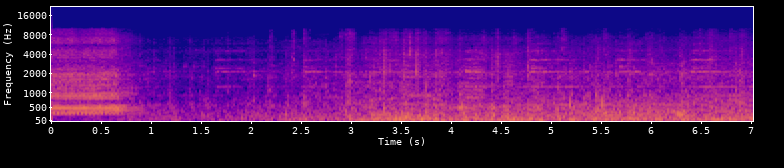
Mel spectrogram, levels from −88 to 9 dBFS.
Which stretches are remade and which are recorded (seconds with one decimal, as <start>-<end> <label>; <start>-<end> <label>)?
0.0-2.8 recorded; 2.8-4.7 remade; 4.7-7.0 recorded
